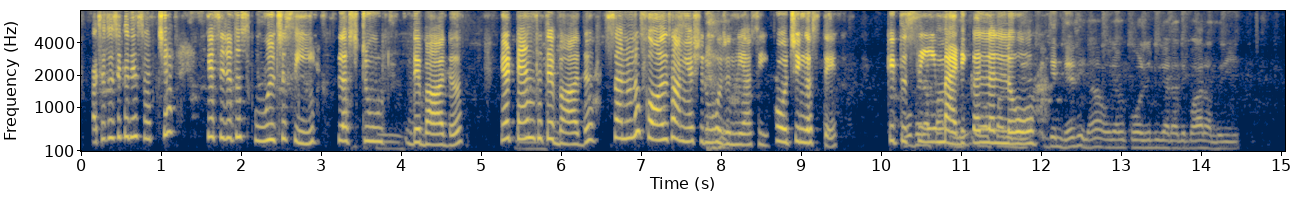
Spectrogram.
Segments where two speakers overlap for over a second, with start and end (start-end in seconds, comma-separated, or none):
none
